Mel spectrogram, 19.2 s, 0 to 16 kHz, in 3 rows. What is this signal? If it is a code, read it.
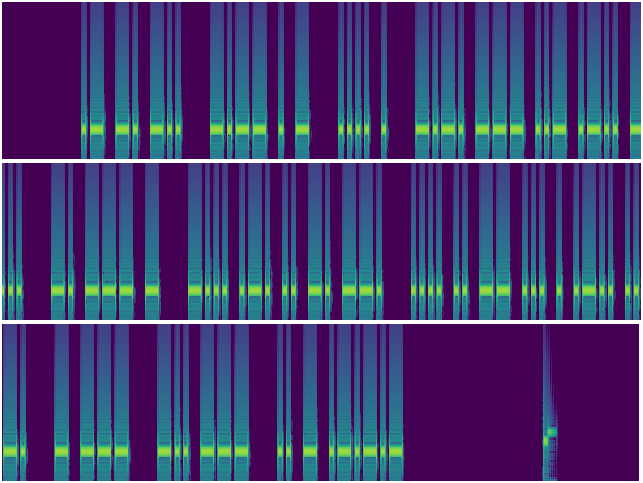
Morse code, heard as a keyed tone, about 28 wpm, 700 Hz. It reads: AND YET HE COULD NOT BRING HIMSELF TO DO IT.
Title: Sentences from Top 1600 Words 28wpm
